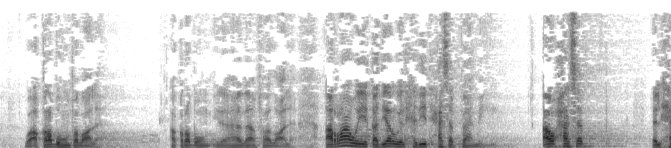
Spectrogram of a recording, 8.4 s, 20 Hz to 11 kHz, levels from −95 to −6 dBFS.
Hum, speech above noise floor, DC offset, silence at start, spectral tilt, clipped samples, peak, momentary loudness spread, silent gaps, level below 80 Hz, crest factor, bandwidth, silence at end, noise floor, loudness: none; 31 dB; under 0.1%; 0.3 s; -5.5 dB/octave; under 0.1%; -8 dBFS; 17 LU; none; -70 dBFS; 20 dB; 10.5 kHz; 0 s; -58 dBFS; -27 LUFS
